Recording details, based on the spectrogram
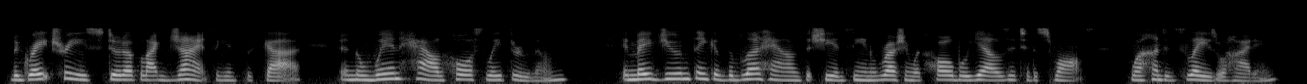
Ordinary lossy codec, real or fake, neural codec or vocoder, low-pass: Opus, 64 kbps; fake; codec, 16 kHz, about 1 kbps, DyCAST, with the encoder's durations; 5.4 kHz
